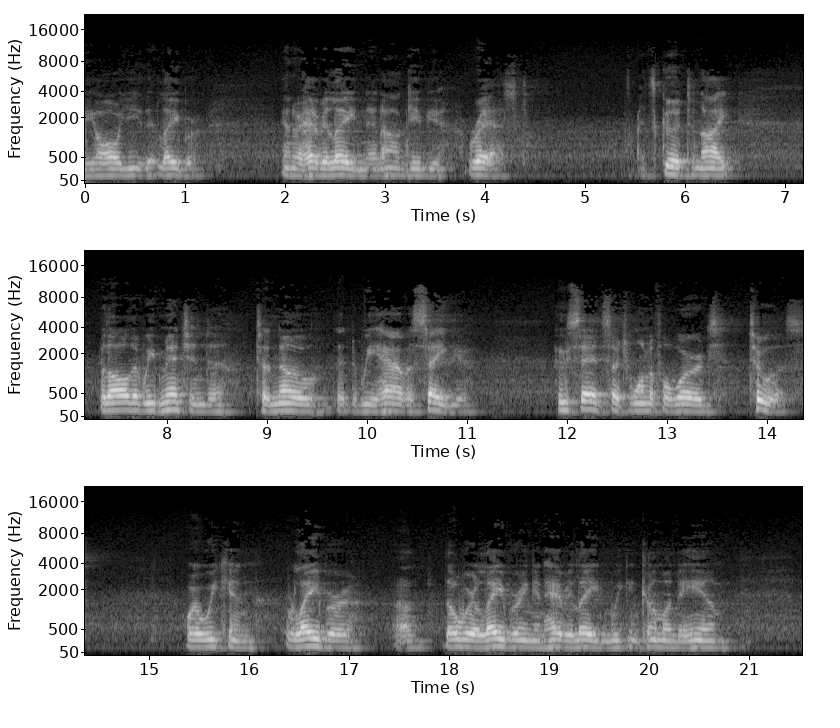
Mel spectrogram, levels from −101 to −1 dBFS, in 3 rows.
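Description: No technical faults can be heard anywhere in the recording, and the signal holds steady throughout.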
